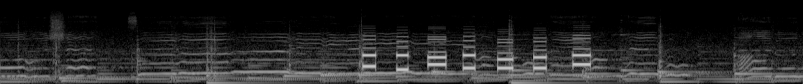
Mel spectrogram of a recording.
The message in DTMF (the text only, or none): 930645#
